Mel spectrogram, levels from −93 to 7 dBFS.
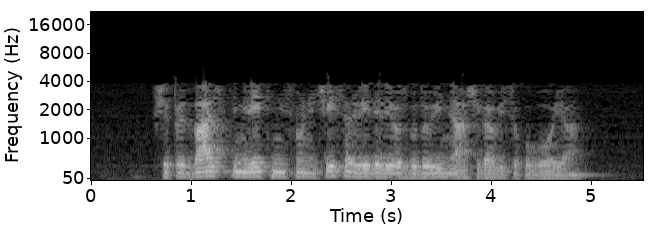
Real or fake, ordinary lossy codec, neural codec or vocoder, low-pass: real; AAC, 16 kbps; none; 19.8 kHz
